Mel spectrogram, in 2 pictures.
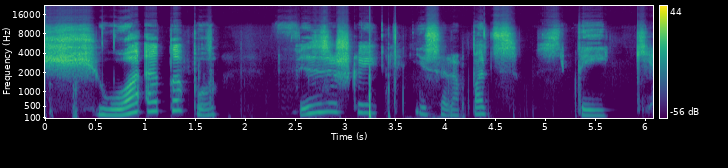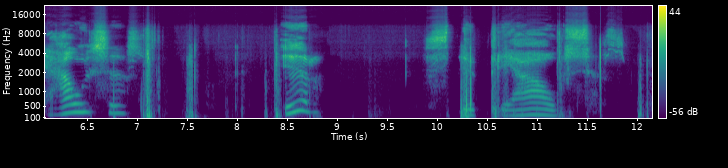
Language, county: Lithuanian, Vilnius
